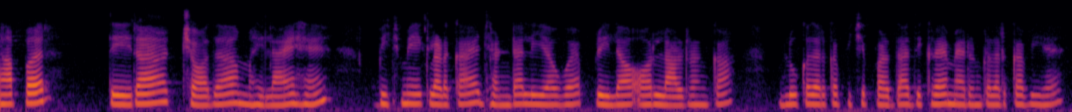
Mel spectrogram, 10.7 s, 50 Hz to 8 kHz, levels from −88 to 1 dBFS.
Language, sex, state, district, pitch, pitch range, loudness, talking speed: Hindi, female, Jharkhand, Sahebganj, 200 Hz, 195-210 Hz, -36 LUFS, 180 wpm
